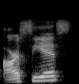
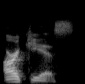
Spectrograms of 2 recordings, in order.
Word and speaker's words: Arceus: Yeah, I said Arceus, but then I heard I was like, oh, sorry, it's Arceus. My bad.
